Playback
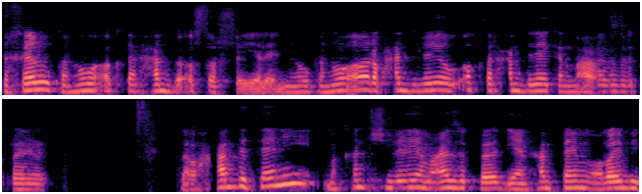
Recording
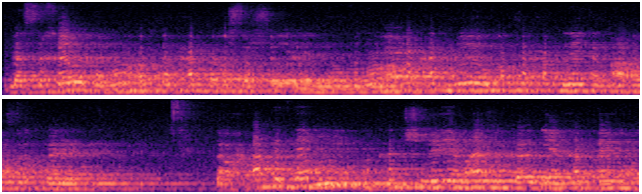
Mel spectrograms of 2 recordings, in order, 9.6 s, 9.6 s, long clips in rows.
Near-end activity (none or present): none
